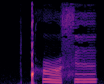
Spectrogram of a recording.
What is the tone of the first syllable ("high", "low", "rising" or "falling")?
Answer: falling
